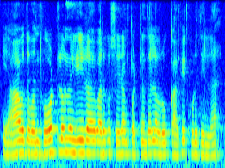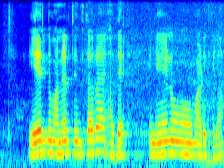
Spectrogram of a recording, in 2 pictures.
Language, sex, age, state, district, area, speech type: Kannada, female, 60+, Karnataka, Mandya, urban, spontaneous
